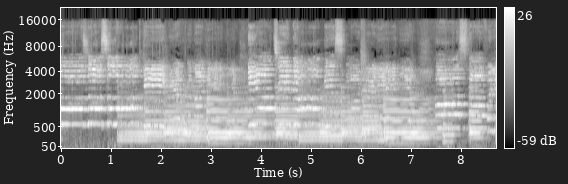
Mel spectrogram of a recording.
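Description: Young female soprano singing a Russian song with grand piano accompaniment. A long held note opens after a brief pause, and the piano comes in about a second in.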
